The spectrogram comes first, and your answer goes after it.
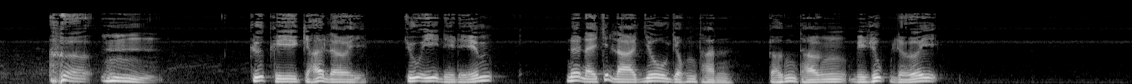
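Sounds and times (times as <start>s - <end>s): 
person clearing throat with a dry cough as a reminder: 0.5s - 1.6s
speech: 0.6s - 1.7s, 2.5s - 5.0s, 5.6s - 9.5s.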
